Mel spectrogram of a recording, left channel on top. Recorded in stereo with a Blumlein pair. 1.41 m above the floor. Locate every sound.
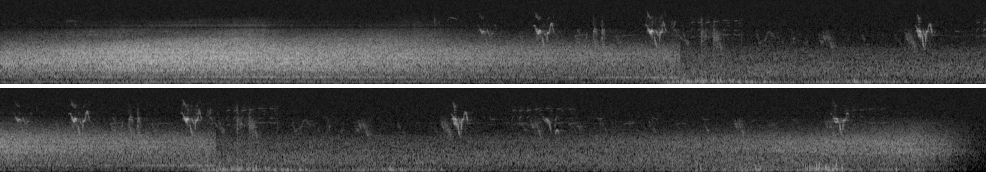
Only background noise.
